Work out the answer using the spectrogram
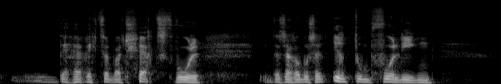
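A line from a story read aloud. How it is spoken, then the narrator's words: Stammering. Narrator (German): Er stammelte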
